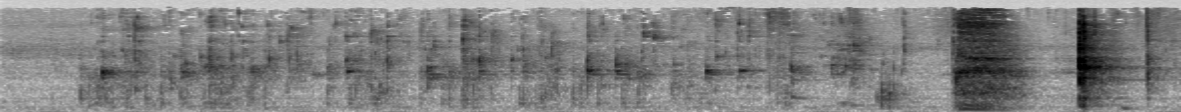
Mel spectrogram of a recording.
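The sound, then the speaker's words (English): Water trickles and splashes unevenly for several seconds, then gives a brief louder gush followed by a sharp clack, like a container being set down. “This extra water.”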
